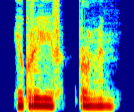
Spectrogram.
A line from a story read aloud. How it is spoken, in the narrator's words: he said quietly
